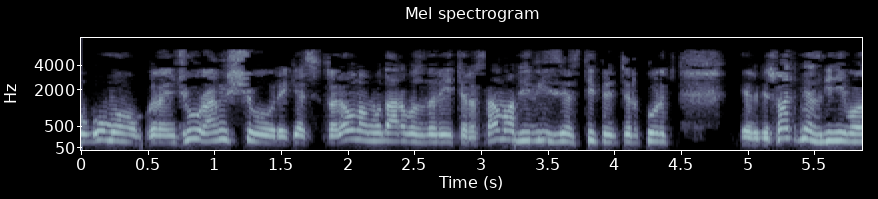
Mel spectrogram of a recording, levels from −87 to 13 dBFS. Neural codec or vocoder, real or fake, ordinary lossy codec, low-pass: vocoder, 24 kHz, 100 mel bands, Vocos; fake; MP3, 24 kbps; 7.2 kHz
